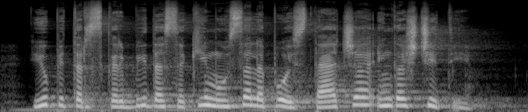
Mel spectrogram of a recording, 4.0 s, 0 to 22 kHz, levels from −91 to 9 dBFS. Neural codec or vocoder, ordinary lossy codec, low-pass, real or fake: none; none; none; real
